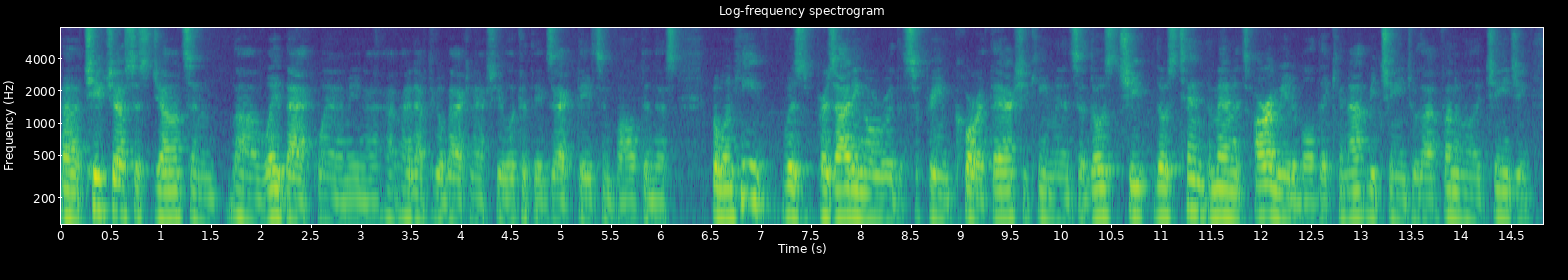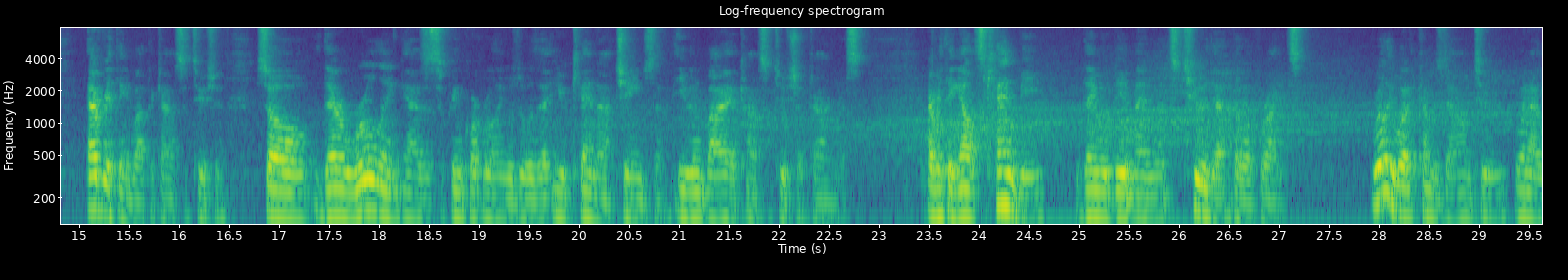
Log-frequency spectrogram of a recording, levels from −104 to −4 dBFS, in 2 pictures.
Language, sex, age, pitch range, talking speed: English, male, 50-69, 100-120 Hz, 195 wpm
